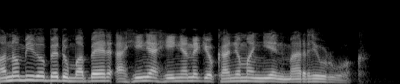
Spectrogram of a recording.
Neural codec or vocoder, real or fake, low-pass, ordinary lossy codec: codec, 16 kHz, 0.5 kbps, X-Codec, WavLM features, trained on Multilingual LibriSpeech; fake; 5.4 kHz; none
